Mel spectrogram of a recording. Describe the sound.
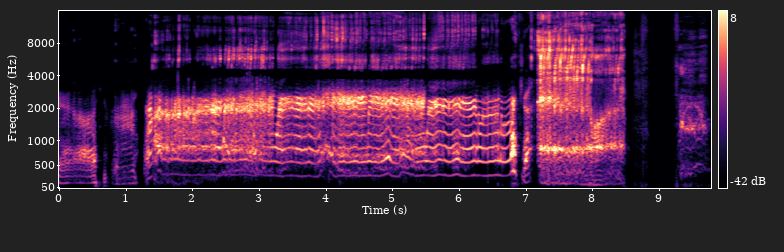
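A voice imitates Billy Goat Gruff bleating out a song: a long, quavering, wobbly-pitched warble held for several seconds, then a short rougher vocal burst before it stops.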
